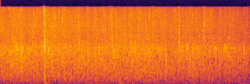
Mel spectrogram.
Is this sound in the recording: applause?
yes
